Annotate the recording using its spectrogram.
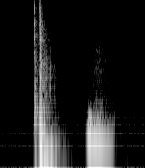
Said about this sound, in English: May I come in? Excellent. May I close and lock the door behind me?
